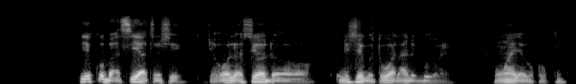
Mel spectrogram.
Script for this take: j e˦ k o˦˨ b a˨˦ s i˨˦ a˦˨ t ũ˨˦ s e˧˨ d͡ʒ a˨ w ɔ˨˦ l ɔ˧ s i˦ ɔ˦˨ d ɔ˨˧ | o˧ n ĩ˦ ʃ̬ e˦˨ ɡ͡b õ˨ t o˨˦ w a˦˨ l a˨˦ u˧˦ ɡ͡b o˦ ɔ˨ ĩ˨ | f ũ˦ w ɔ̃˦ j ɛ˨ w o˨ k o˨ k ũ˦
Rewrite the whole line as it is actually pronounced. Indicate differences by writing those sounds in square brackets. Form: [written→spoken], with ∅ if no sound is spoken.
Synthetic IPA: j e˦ k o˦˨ b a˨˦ s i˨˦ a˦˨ t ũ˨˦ [s→ʃ] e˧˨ d͡ʒ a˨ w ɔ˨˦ l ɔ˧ s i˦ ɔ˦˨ d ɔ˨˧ | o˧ n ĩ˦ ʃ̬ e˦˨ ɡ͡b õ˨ t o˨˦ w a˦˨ l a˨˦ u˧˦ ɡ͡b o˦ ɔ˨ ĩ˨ | f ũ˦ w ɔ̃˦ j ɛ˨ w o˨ k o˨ k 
